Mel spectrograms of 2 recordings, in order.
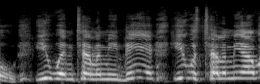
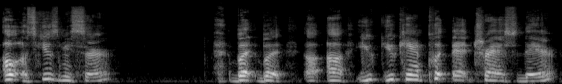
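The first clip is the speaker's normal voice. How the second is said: soft, hesitant, overly polite voice, much lower; a meek stammering plea to a litterer; mock timid politeness; 5 semitones lower, 6 dB quieter than usual. Polite stammering to a man who dropped trash, soft and hesitant. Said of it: "you supposed to be dressing up".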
